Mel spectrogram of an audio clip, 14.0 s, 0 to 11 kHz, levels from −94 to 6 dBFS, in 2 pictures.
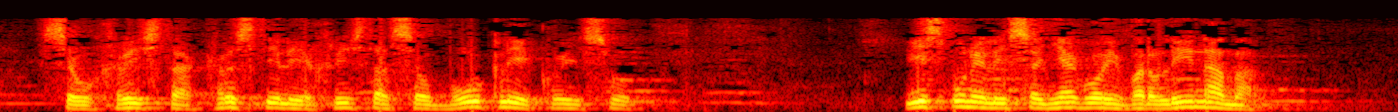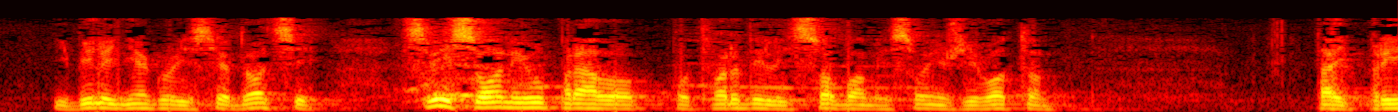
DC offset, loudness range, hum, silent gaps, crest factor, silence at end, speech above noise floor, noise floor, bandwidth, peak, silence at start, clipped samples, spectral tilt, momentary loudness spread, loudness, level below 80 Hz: under 0.1%; 4 LU; none; none; 18 dB; 0 s; 40 dB; -62 dBFS; 6.6 kHz; -6 dBFS; 0.2 s; under 0.1%; -5.5 dB/octave; 11 LU; -23 LUFS; -58 dBFS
